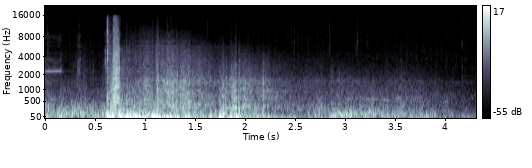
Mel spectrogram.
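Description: Controlled detonation of explosive ordnance during mine clearance: one sharp blast about half a second in, followed by a long rumbling echo that slowly fades.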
